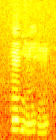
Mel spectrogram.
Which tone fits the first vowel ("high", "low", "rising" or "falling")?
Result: high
